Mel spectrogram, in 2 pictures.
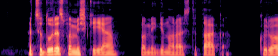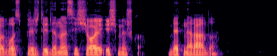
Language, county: Lithuanian, Kaunas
